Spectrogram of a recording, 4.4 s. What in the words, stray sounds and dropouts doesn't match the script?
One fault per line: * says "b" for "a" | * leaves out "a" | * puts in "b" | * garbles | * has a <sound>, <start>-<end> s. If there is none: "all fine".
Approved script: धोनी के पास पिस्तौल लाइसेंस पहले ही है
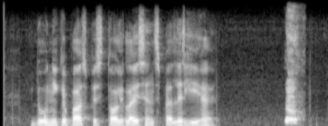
* has a bark, 3.8-4.1 s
